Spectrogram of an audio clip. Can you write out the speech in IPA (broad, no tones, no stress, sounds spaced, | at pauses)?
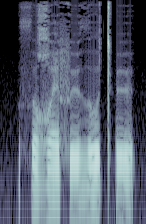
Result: θ ʊ ʁʷ ɛ f ø ð ʊ tʼ ø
